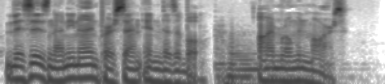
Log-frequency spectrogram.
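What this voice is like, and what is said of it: Serious radio announcer voice. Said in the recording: “serious voice. Serious radio voice.”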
